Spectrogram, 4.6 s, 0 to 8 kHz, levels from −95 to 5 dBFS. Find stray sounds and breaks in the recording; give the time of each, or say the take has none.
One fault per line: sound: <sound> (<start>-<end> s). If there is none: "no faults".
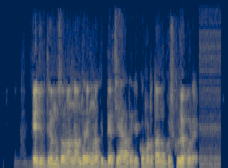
no faults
